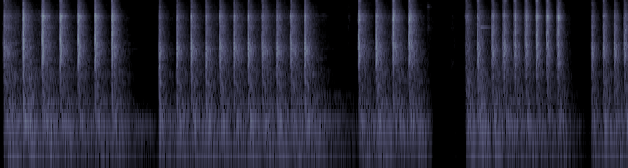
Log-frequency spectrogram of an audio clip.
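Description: Rapid light hammer blows, about seven a second, on the steel shaft of a bent screwdriver laid on a bench vise's anvil, straightening it. The tapping comes in several short runs that start and stop abruptly.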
